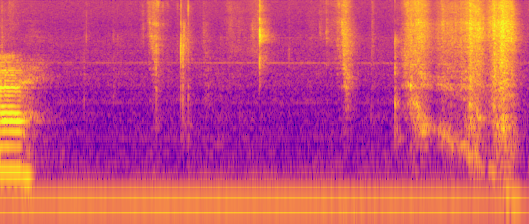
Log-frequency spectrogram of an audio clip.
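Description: A credit card rubbing down low-tack transfer tape on a model aircraft finish, soft scraping strokes that come and go under a steady background hum, with a louder rasping pass near the end.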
